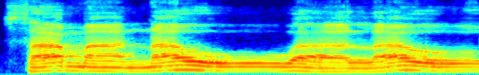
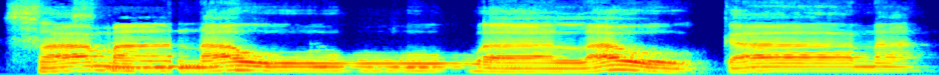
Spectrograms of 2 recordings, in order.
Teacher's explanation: bacaan idgham bighunah masuk dengan mendengung yaitu mendengung wau · Sama nau walau kana fathah tanwin bertemu dengan huruf wawu, bacaan idgham bi gunnah, masuk dengan mendengung yaitu mendengung wawu. Ditandai wawunya ada tasdidnya.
